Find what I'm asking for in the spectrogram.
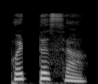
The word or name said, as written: ಪಟ್ಟಿಸ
